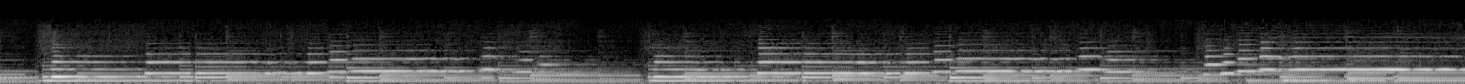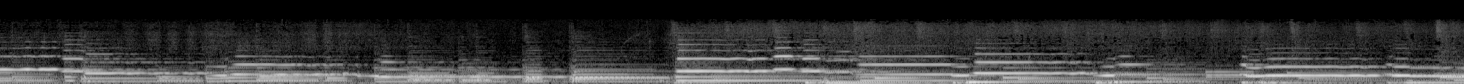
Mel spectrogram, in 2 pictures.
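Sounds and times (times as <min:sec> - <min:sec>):
saxophone: 0:00.2 - 0:29.2.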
